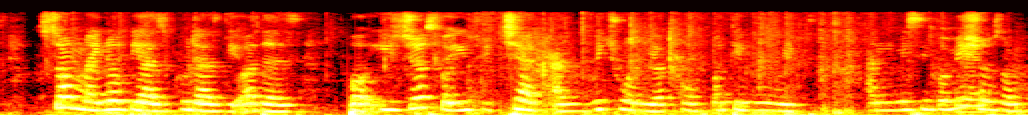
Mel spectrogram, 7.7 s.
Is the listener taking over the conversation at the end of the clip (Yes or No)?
No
